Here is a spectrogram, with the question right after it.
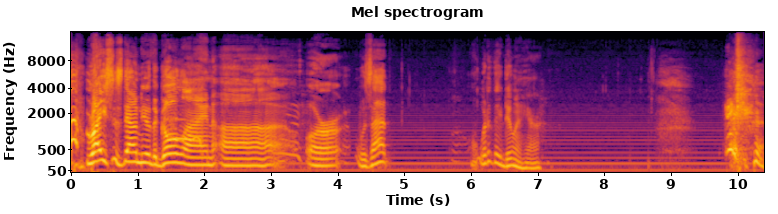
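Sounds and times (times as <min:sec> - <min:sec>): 
speech: 0:00.3 - 0:04.8, 0:06.0 - 0:07.1, 0:09.8 - 0:10.4
person sneezing: 0:09.8 - 0:10.4.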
